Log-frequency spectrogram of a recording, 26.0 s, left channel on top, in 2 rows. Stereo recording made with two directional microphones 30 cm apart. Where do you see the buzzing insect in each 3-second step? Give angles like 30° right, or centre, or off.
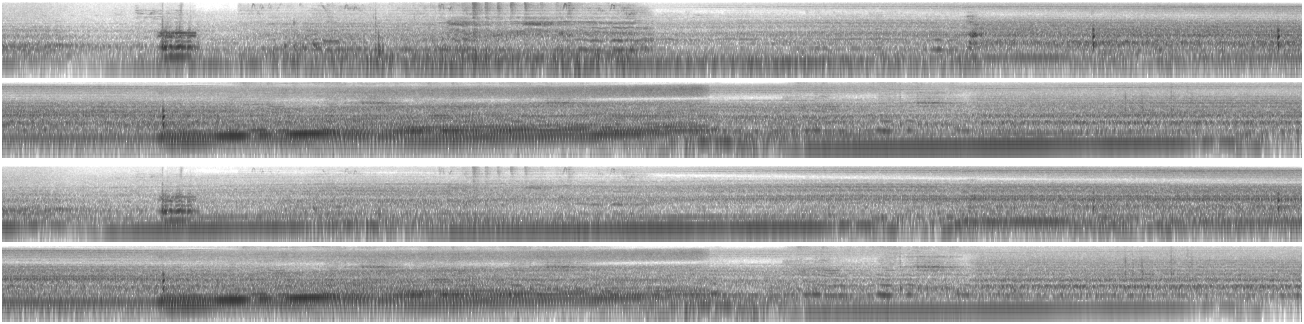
10° left, 40° left, 60° left, 50° left, 30° left, centre, 10° right, 10° right, 10° right.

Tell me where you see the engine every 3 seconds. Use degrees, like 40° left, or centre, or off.
60° right, 60° right, 50° right, 40° right, 20° right, centre, 30° left, 50° left, 60° left.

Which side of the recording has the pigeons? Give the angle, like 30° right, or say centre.
60° left.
